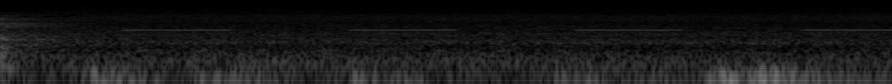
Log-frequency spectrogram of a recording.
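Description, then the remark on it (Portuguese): A truck's reversing alarm beeps steadily in a regular rhythm as the truck parks, several evenly spaced tones over a low rumbling engine, with no one talking. “Aí é estacionamento do caminhão,”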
